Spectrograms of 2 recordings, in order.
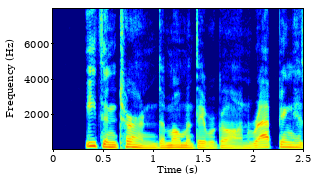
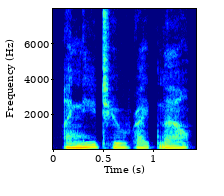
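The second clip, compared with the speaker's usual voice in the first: whispered; 5 dB quieter than usual. A narrator's reading. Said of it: "Jack whispered".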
